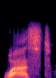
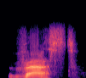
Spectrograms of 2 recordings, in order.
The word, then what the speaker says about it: vast: v sound right here instead of West it's V vast vast good a vast inheritance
